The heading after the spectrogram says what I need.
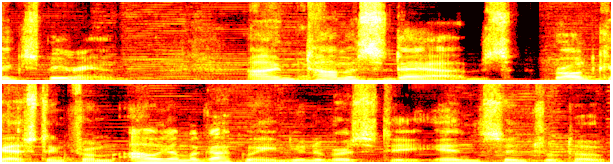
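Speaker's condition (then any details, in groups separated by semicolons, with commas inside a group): No condition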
